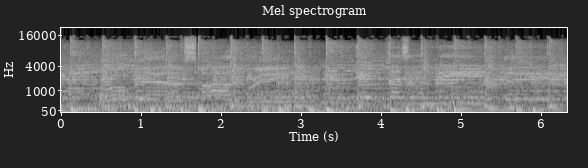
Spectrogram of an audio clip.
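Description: Rock-style outro music with drums keeping a steady beat, a bass line and a gliding melodic lead.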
